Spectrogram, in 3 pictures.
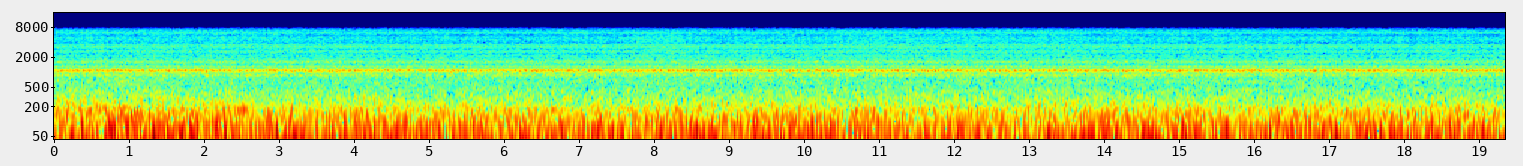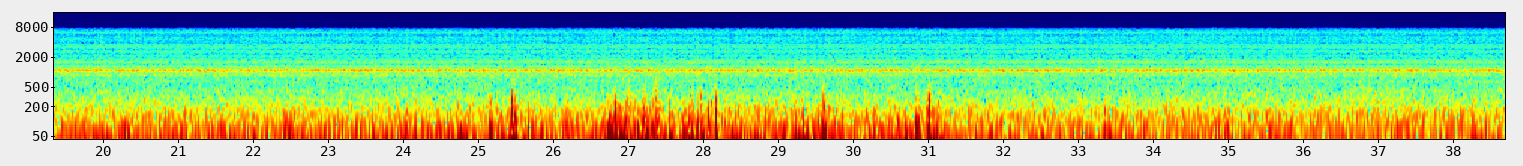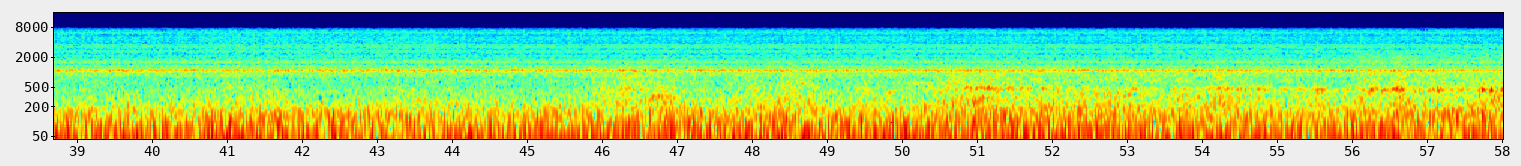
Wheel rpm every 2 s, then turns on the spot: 0, 0, 0, 0, 0, 0, 0, 0, 0, 0, 0, 0, 0, 0, 0, 0, 0, 0, 0, 0, 0, 0, 0, 0, 0, 0, 0, 0, 0.
none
